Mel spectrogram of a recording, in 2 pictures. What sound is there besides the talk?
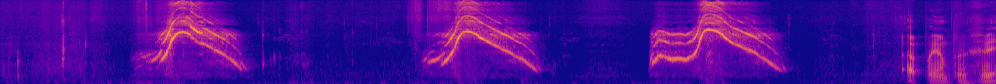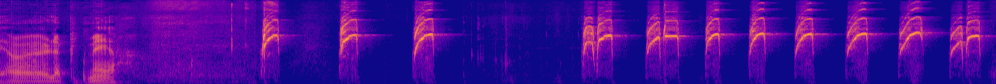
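whistle made from cartridge casings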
